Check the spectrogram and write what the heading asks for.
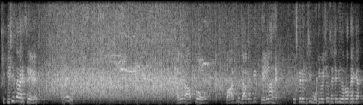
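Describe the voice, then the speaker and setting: A male biology teacher giving a motivational talk to his students, with many rhetorical questions and a lively, persuasive manner. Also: extremely high pitch, normal speed, pauses often, roomy sound, a loud crowd, very noisy.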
